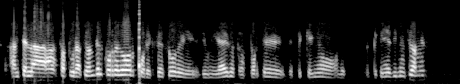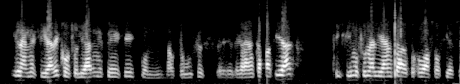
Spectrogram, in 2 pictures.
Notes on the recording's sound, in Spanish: vía telefónica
